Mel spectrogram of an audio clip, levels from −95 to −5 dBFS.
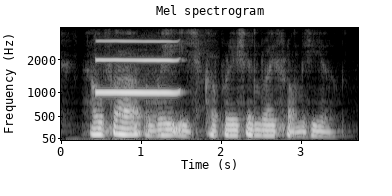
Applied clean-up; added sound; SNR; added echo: none; Wind instrument, woodwind instrument; -2 dB; reverberation time 0.2 s.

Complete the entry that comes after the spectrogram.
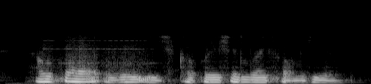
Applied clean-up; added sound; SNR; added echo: neural separator model SepFormer DNS4.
